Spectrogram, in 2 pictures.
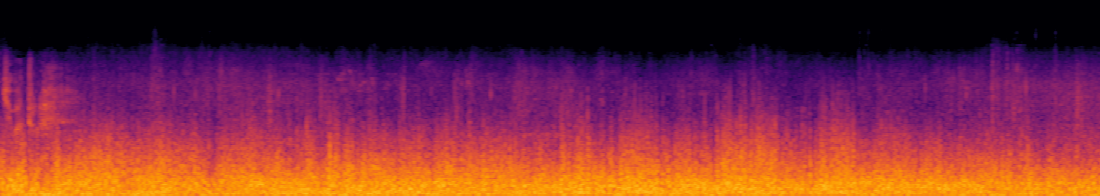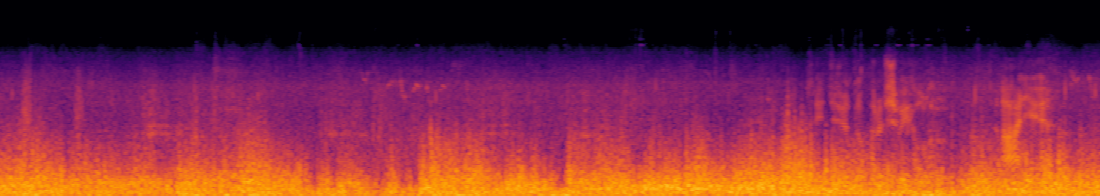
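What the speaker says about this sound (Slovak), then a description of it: "a to budeme naproti vetre." Strong wind buffets an outdoor microphone in a continuous loud rumbling roar that lasts throughout, with occasional faint voices underneath.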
